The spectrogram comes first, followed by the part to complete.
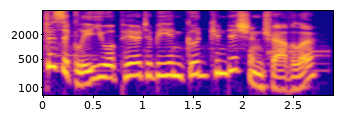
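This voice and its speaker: An actor playing a calm, courteous male doctor who speaks in a measured, formal way. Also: sits high, soft background music.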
